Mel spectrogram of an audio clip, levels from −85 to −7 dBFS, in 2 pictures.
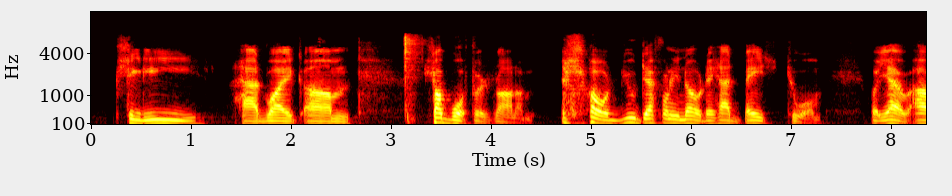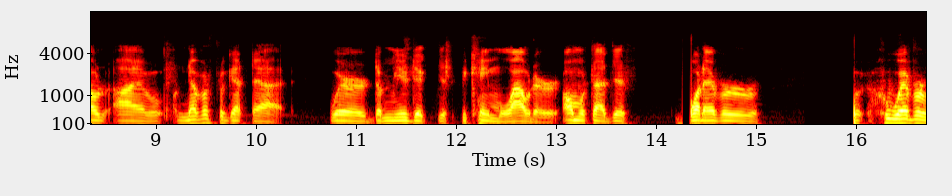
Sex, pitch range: male, 90-120 Hz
